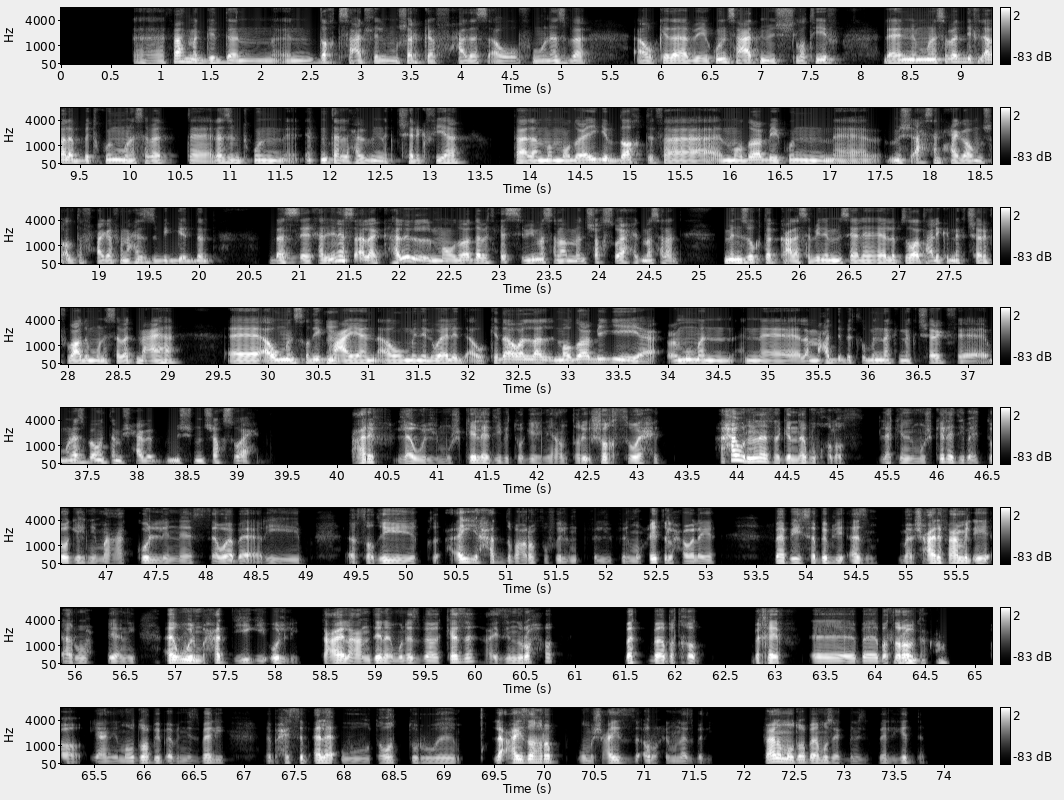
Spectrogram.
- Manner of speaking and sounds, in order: tsk
- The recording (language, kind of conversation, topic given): Arabic, advice, إزاي أتعامل مع الضغط عليّا عشان أشارك في المناسبات الاجتماعية؟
